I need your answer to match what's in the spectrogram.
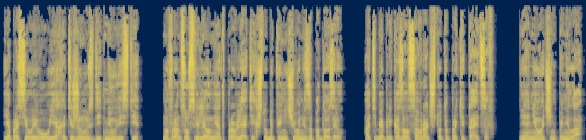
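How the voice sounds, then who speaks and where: A man's voice: mid-range voice, normal speed, a little mellow, dry recording, studio quality, voice pushed up, lightly acted. A man voicing a vengeful, mocking old woman poisoner in an audiobook, with a cold, triumphant manner. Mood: coldly satisfied.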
